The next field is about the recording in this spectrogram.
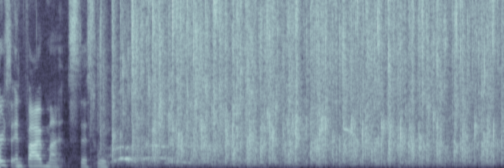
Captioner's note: audience applauding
